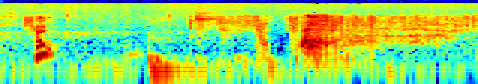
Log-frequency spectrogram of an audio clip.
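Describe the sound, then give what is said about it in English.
A dog growls in short, rough bursts while biting and holding on without letting go, over a low steady rumble, with a few sharp snorting or snapping sounds between the growls. “He's growling this thing. He's trying to bite for and real.”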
